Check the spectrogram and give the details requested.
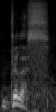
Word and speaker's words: Vilas: so far weren't little can you please pronounce Vilas correctly he's not related to the former Argentinian tennis player phonetically v i y whereas yeah she's a proper L Villas yeah thank you George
